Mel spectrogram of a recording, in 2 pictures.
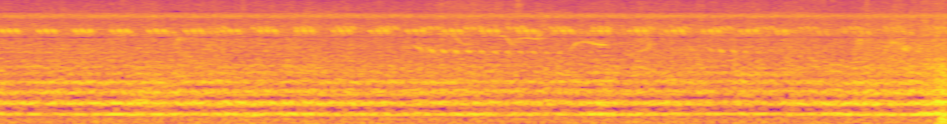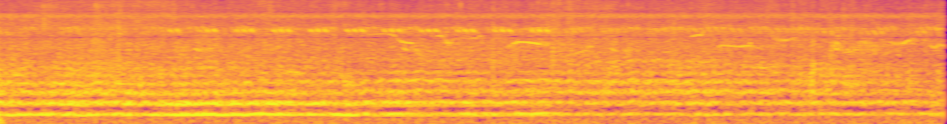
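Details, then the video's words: Foraging bees hunting for sweet nectar: a constant humming drone that swells louder in the second half, a quick high pulsing insect trill, scattered bird chirps and one sharp click. "Tiếng kêu và hình ảnh những chú ong chăm chỉ tìm mật ngọt"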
